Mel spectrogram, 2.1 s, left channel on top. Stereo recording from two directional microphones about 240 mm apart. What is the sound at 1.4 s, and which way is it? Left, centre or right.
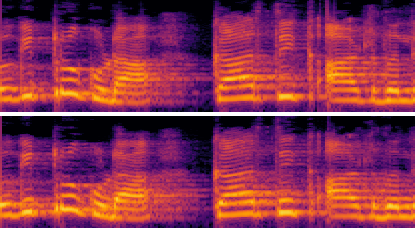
Speech, centre.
